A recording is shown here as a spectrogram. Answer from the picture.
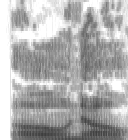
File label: quietly saying oh no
